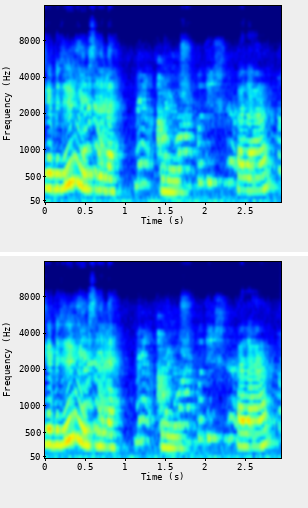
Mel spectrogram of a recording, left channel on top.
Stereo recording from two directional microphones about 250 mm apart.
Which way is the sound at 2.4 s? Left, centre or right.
Centre.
